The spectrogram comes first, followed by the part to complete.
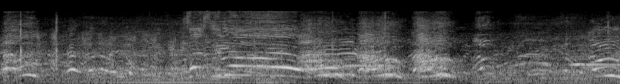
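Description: A crowd of people shouting and talking over one another, several voices at once with a few long held shouts.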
